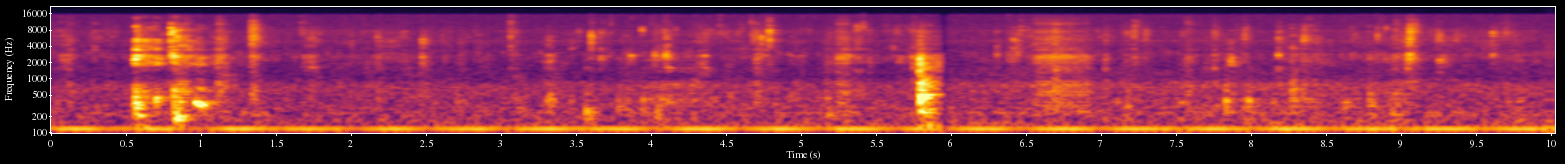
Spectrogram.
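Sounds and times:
person coughing: 0.6 - 1.3.

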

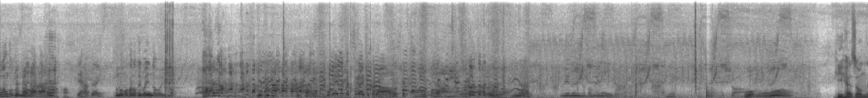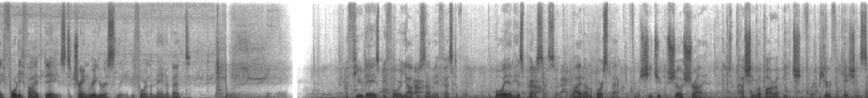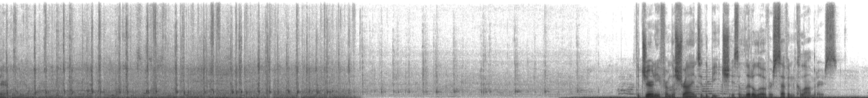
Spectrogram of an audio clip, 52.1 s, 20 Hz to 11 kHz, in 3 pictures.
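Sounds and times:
people talking and laughing: 0.0 - 14.0, 14.6 - 18.0, 22.7 - 39.6
hooves clip-clopping on pavement: 4.9 - 14.4, 23.6 - 46.6.

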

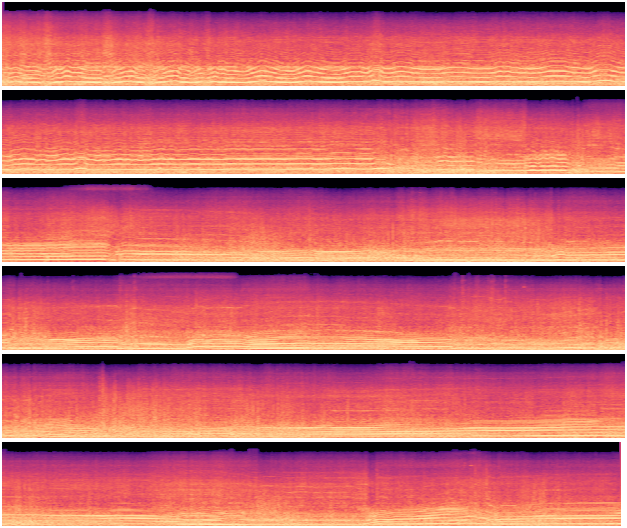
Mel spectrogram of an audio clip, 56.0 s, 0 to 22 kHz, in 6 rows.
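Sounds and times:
utility vehicle engine revving: 0.0 - 56.0.

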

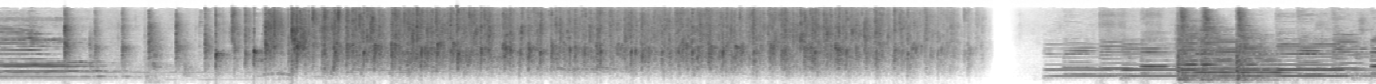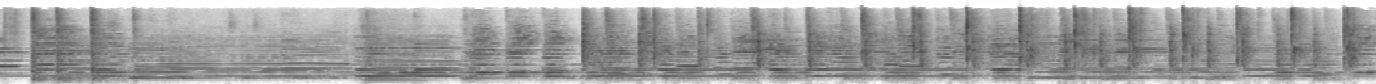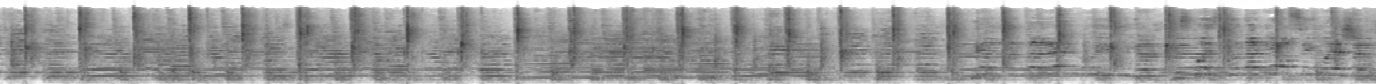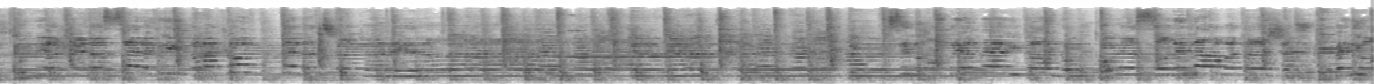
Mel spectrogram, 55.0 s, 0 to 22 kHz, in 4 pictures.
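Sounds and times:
violin: 0.0 - 1.3, 10.5 - 55.0
woman singing: 0.0 - 1.3, 37.0 - 48.5, 49.8 - 55.0
strummed guitar chords: 10.5 - 55.0
acoustic guitars picking: 10.8 - 55.0.

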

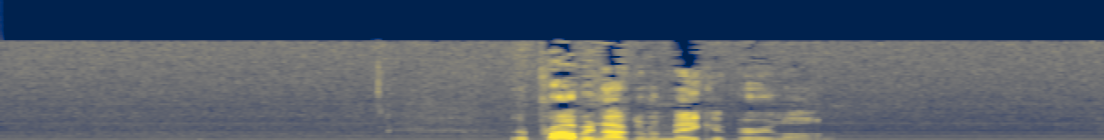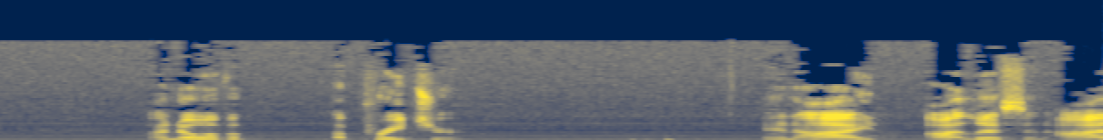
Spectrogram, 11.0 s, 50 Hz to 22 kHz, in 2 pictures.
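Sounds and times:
electrical mains hum: 0.0 - 11.0
man's voice: 2.6 - 4.2, 6.3 - 7.8, 9.4 - 11.0.

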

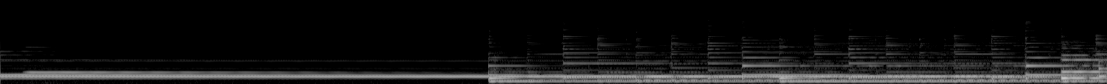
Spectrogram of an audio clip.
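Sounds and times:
held chord of steady tones: 0.0 - 11.0
plucked notes: 4.9 - 11.0.

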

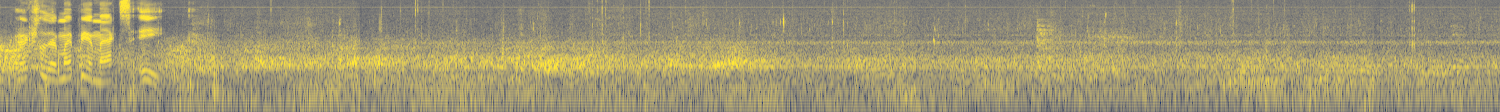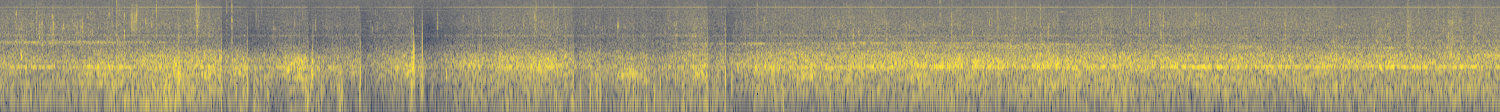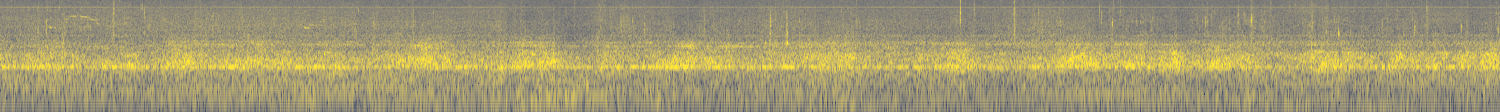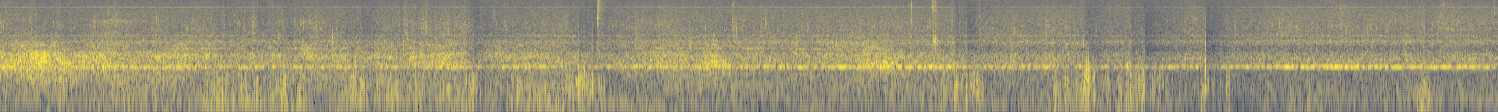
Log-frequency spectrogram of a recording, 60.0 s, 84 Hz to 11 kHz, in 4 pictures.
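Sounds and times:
jet engine drone with whine: 0.0 - 59.9
wind rumble on microphone: 0.0 - 59.9.

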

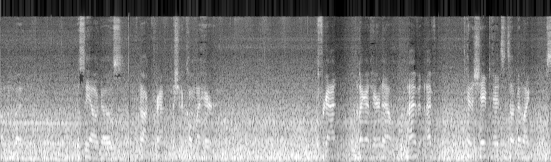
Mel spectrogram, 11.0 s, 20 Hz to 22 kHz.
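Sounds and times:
car road and engine rumble: 0.0 - 11.0
man's voice: 1.6 - 4.3.

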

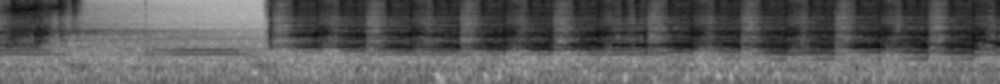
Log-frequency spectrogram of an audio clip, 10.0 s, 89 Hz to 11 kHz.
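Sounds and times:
electronic music with pulsing beat: 0.0 - 1.1, 2.6 - 10.0.

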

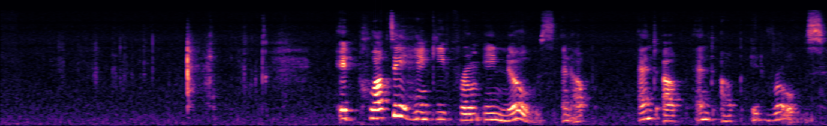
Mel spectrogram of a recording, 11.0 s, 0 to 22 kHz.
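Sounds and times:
book page turning: 0.7 - 3.7.

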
